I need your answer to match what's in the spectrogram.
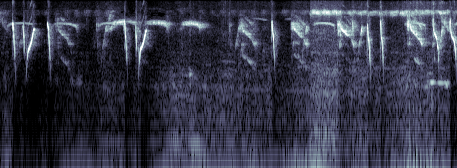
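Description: Bar-winged prinia gives a rapid run of sharp, high chirps and quick sweeping notes, closely spaced and bright, over a faint background hiss.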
